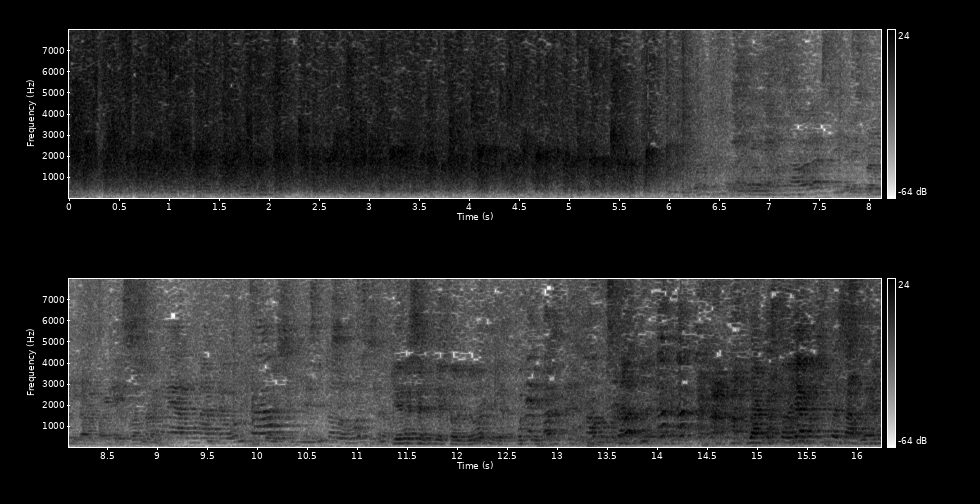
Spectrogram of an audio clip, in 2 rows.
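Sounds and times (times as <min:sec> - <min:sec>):
audience applause: 0:00.0 - 0:06.3
laughter: 0:01.2 - 0:02.3, 0:12.8 - 0:16.2
speech: 0:11.4 - 0:16.2.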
